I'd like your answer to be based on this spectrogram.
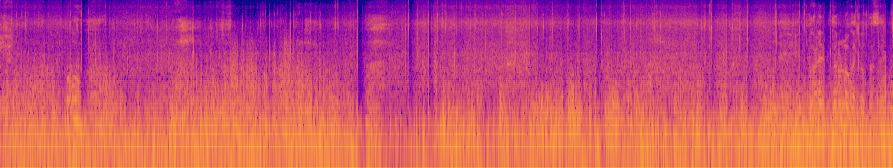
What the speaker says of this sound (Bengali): ঝড়ের ভিতরে নৌকা চলতেছে আর প্রচন্ড বেশি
